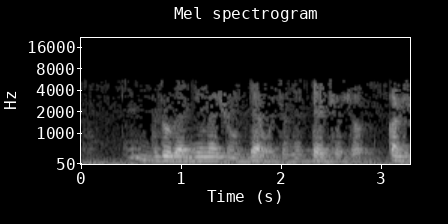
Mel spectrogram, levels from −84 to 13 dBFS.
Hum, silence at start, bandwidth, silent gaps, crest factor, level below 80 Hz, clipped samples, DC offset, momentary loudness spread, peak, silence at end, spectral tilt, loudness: none; 0 s; 5.8 kHz; none; 18 dB; -42 dBFS; under 0.1%; under 0.1%; 15 LU; -4 dBFS; 0 s; -6 dB/octave; -23 LUFS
